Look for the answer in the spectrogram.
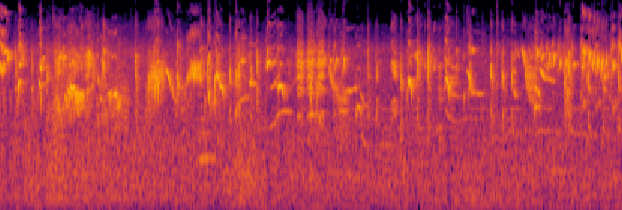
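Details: Red crossbill tutor song for captive training: rapid, high, twittering chatter of sharp chips and thin downslurred whistles running almost without pause.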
